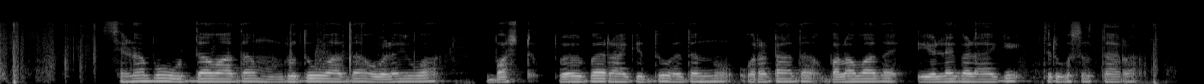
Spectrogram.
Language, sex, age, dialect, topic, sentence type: Kannada, male, 25-30, Central, agriculture, statement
